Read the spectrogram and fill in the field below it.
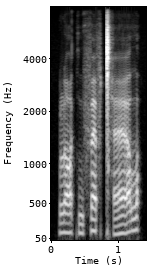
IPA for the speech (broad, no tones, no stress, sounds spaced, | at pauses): ɭ ɑ k u f æ f ǀʰ æ lˠ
